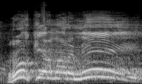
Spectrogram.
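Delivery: high, drawn-out proclamation; emphatic declaration. Acted. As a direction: raise the pitch and stretch মেয়ে.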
